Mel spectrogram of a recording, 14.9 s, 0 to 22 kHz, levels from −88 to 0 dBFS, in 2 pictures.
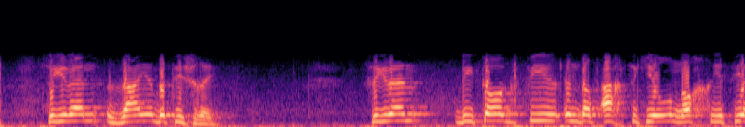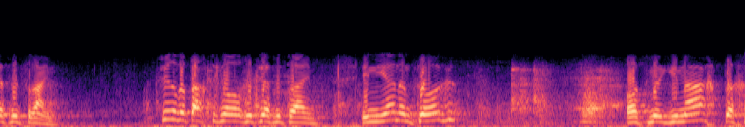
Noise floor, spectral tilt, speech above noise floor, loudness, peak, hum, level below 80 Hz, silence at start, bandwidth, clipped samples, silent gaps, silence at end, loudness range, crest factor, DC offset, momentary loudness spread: -38 dBFS; -12 dB/octave; 24 dB; -15 LUFS; 0 dBFS; none; -36 dBFS; 0 s; 3.8 kHz; under 0.1%; none; 0 s; 4 LU; 16 dB; under 0.1%; 15 LU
